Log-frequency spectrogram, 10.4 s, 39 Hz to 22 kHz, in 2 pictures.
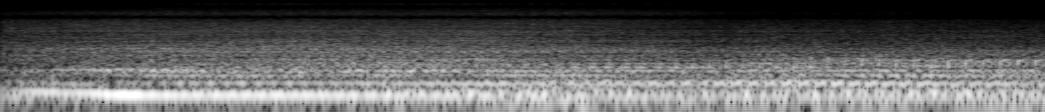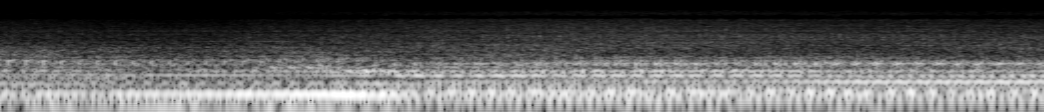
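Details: Brother's C5 Corvette LS V8 idles with a deep, steady, lumpy rumble and no rattle or tapping, after loose, rattling O2 sensors were tightened.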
